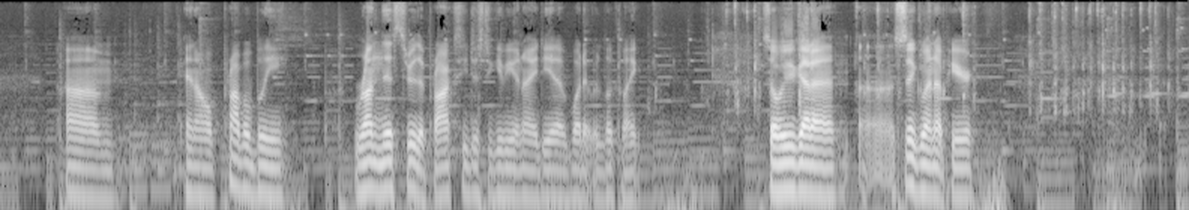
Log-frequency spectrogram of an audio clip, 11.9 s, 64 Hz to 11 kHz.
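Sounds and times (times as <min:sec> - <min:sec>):
speech: 0:00.7 - 0:03.0, 0:03.6 - 0:06.6, 0:07.7 - 0:09.9
rapid clicking of keys on a mechanical computer keyboard: 0:07.2 - 0:11.8.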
